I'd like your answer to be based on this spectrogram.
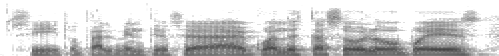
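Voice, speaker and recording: A man's voice: lowish voice, little pitch movement, a little slow, darkish tone, clear, resonant tone. A young man from Spain, chatting casually as an interview guest and laughing often. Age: young adult.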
